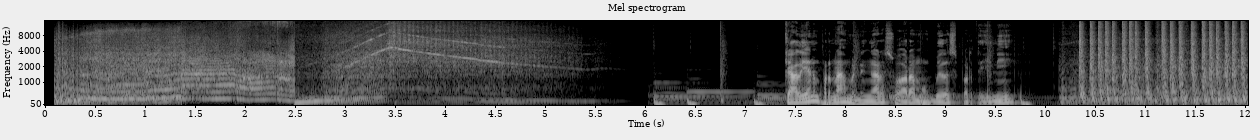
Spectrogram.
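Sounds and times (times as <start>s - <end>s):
racing car engine revving: 0.1s - 5.8s.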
